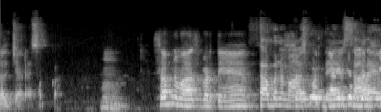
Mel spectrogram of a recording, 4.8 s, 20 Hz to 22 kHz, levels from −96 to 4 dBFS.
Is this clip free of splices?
yes; 0 cuts

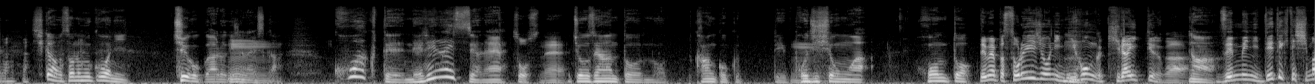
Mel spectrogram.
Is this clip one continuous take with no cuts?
yes; 0 cuts

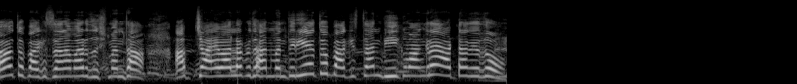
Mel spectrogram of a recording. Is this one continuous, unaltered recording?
yes; 0 cuts

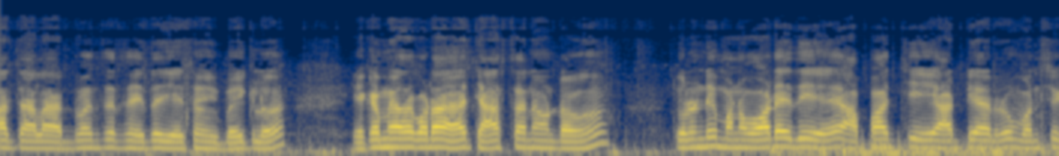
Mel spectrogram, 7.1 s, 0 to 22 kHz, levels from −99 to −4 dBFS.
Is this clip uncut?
yes; 0 cuts

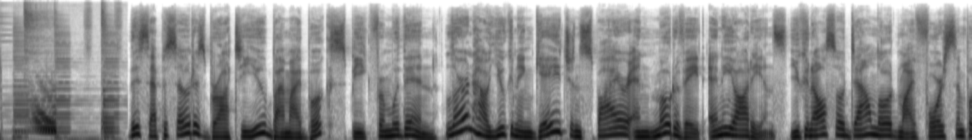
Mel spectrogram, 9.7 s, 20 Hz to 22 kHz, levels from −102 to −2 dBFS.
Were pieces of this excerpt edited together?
no; 0 cuts

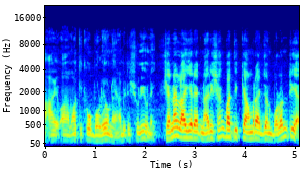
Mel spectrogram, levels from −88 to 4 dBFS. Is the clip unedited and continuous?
no; 1 cut; at 2.4 s

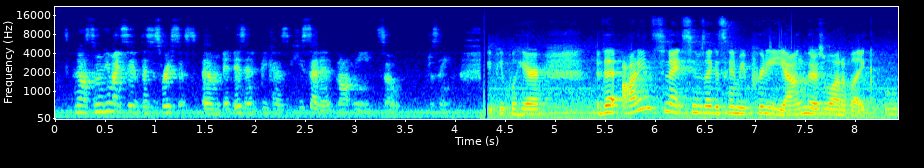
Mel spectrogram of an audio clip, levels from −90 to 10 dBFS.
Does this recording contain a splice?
yes; 1 cut; at 4.1 s

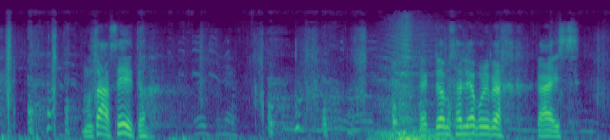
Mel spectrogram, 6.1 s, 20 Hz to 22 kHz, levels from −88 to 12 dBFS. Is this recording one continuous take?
no; 1 cut; at 3.7 s

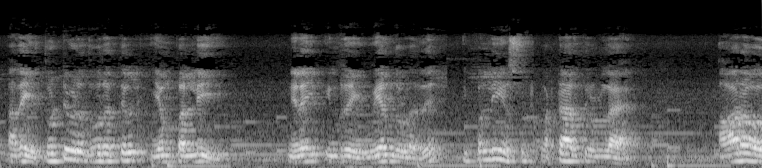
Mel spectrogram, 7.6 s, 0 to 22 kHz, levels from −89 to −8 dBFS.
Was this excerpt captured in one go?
no; 2 cuts; at 4.6 s, 5.4 s

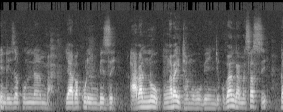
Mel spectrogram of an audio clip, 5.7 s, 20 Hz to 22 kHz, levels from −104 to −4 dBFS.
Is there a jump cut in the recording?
yes; 1 cut; at 3.2 s

